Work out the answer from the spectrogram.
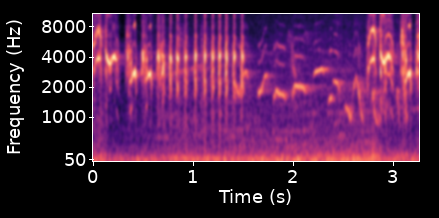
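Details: White-rumped shama in a multi-voiced fighting song. A rapid run of high, evenly spaced chips gives way to soft slurred whistles. The bird then ends in another burst of bright, high notes.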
